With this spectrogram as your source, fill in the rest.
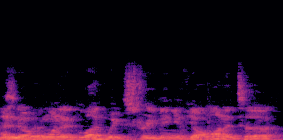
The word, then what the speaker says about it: Ludwig: so funny I mean technically the German pronunciations Ludwig but it's about as much Ludwig as it should be Ludwig right so for people who say it's Ludwig as opposed to Ludwig I mean if we're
